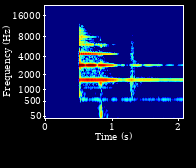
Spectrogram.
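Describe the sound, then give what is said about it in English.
A single meditation bell is struck once, giving a bright metallic strike that rings on in a long, steady, shimmering tone that slowly fades, with a faint second touch partway through. No one speaks. “for instance um, if you take a bunch of normal people and you sound the bell like this”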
